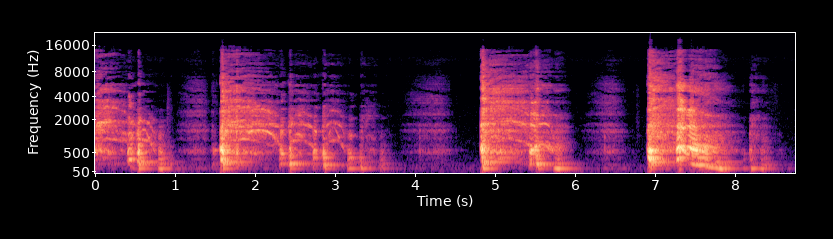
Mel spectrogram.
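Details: A residual post-bronchitis coughing fit shortly after getting up in the morning: four loud bursts of wet, rattly, productive coughing with pauses between, bringing up phlegm.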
